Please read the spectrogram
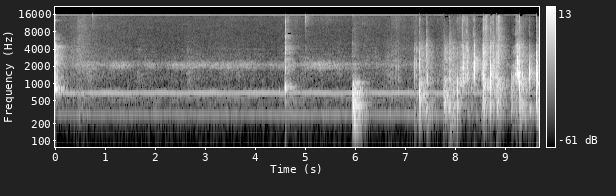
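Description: A spoon knocks once on a plastic bowl. Then, from about seven seconds in, it scrapes and stirs through thick whipped cream in quick repeated strokes, the loudest sound here. A steady low electrical hum runs underneath.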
